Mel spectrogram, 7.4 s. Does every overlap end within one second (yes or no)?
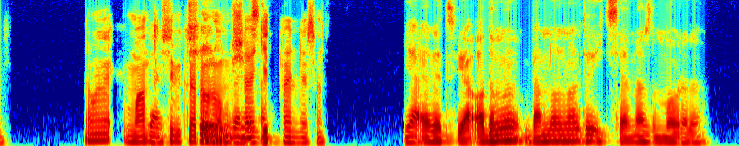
no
